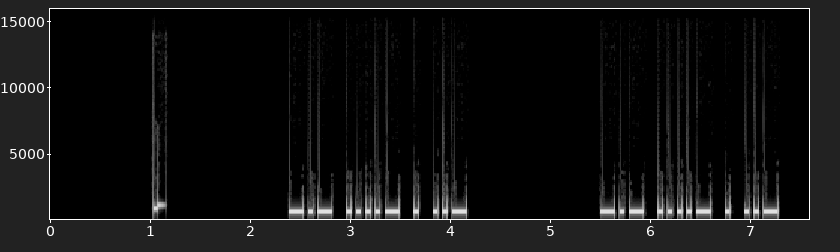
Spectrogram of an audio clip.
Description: Morse code, heard as a keyed tone, about 25 wpm, 700 Hz. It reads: K4EU K4EU
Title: Easy Call Signs Repeated 3x - 25wpm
